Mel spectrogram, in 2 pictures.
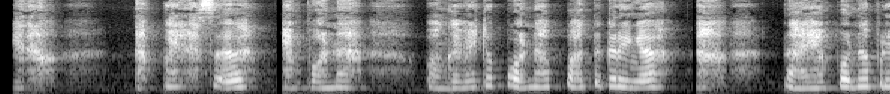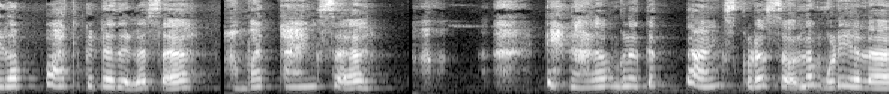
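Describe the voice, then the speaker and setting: A woman's voice: a little high, slightly rough. A woman voicing a dying middle-aged father in a doll-film drama, breathless, faltering and apologetic. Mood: humble grateful.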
